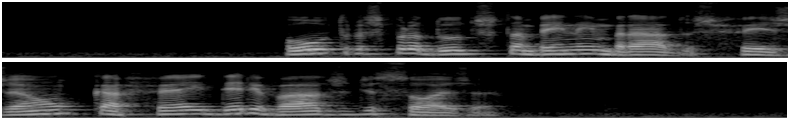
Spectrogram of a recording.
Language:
Portuguese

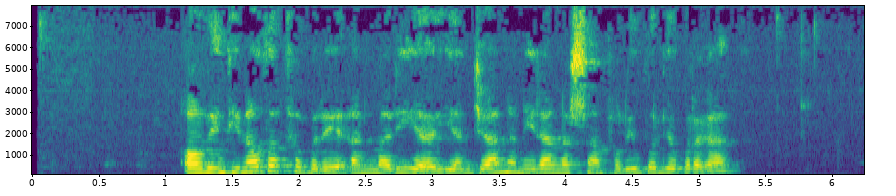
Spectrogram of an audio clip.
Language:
Catalan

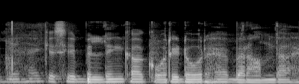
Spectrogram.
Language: Hindi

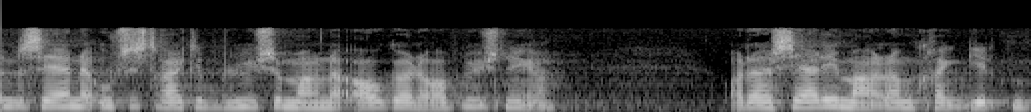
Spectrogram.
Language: Danish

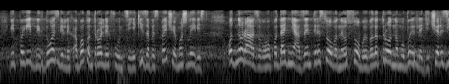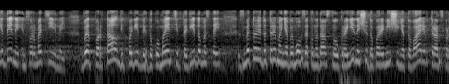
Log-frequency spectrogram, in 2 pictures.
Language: Ukrainian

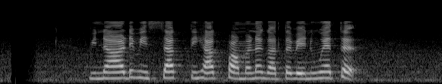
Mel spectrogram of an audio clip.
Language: Sinhala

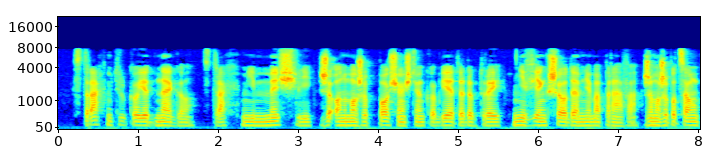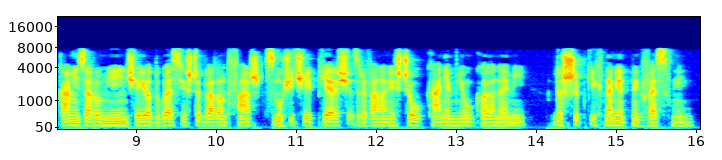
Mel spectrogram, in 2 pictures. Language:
Polish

